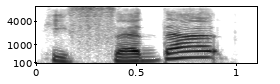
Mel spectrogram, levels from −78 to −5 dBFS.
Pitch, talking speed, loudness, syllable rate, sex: 210 Hz, 160 wpm, -15 LUFS, 3.2 syllables/s, female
